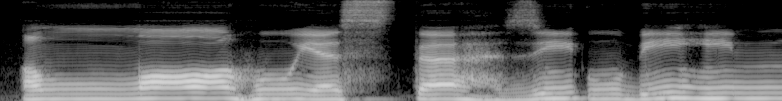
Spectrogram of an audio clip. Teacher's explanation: یستہزئ میں حمزہ کے اوپر پیش موجود ہے، تو یہاں پر یا نہیں پڑھی جائے گی بلکہ حمزہ کی آواز پڑھی جائے گی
